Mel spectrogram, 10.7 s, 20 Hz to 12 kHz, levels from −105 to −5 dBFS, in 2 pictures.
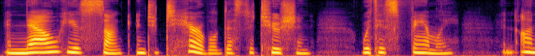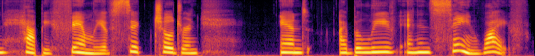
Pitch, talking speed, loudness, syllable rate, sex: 245 Hz, 125 wpm, -18 LUFS, 4.8 syllables/s, female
